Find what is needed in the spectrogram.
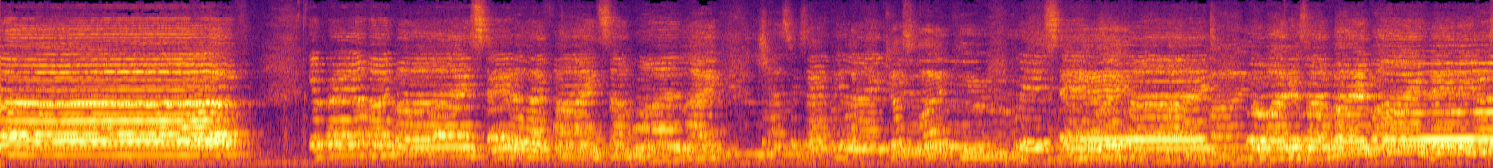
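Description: Women's vocal quartet singing a cappella in harmony. A held chord cuts off about two seconds in, and after a brief pause the voices come back in with moving parts, settling on another long chord near the end.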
